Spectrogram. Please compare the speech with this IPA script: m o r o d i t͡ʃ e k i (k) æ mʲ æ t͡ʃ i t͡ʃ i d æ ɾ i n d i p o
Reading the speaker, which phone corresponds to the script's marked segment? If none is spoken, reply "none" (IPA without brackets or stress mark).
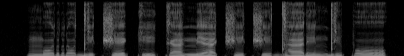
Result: k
